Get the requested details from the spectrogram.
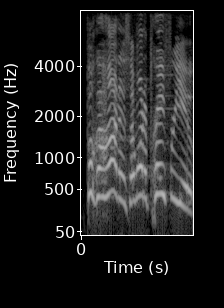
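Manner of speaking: sudden, really intense outburst, high and loud. Retelling a sudden shout at a woman on the van: imitating someone shouting. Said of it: "Christine just shouts out".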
